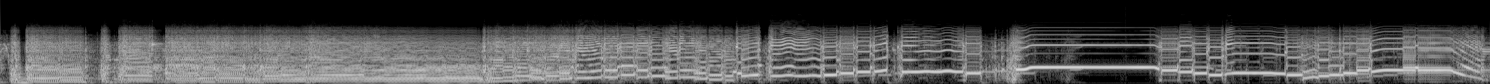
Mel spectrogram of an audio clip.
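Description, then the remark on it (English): Loud electric guitar through a Rat distortion pedal, playing thick sustained chords and then held single notes with bends and slides, with no talking. “Well, it's a Rat. Yeah, I love Rats, you know, but...”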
